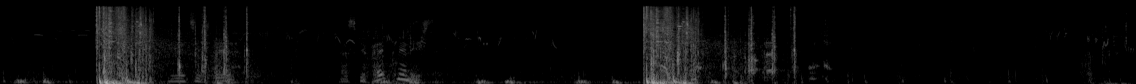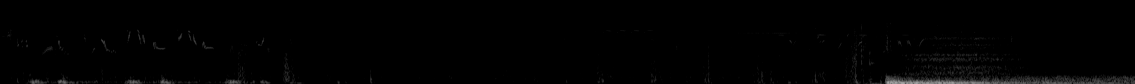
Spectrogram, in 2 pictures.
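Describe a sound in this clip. A rifle fires loud single shots that echo away.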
